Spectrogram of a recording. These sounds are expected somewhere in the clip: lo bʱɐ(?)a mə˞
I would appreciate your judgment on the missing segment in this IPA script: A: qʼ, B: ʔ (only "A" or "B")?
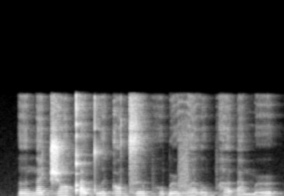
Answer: B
